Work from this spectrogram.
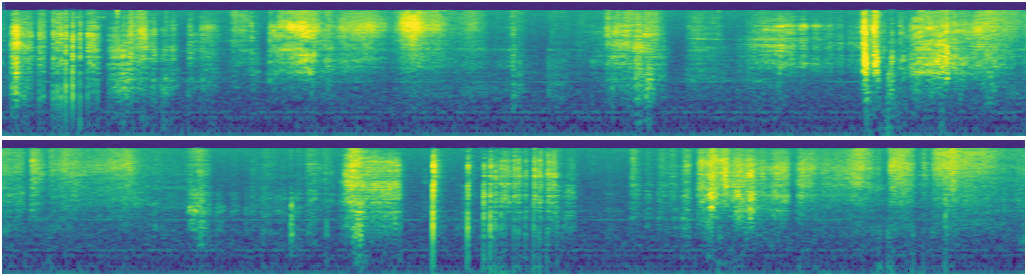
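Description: A thick hardcover book with a red cover and cream paper pages is held open in the hands while its pages are fanned and turned with the fingertips. Soft paper rustles and scrapes run throughout, broken by sharper, crisp page flicks, over a steady low hum.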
